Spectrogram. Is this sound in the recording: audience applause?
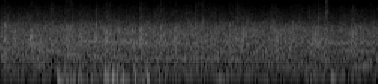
yes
